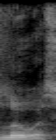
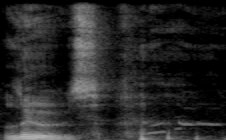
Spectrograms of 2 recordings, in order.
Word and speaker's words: Lewes: Pronounced Lewis, yeah. Even though you'd think it would be Lewes. It's French, it's Louis.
